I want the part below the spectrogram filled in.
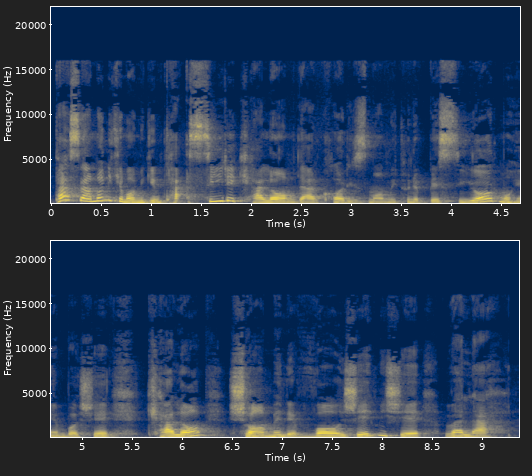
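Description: A woman gives an instructional talk on speaking well, her voice low-pitched and mellow. She talks earnestly, often saying a key phrase twice to drive it home. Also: animated. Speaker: speaking coach.

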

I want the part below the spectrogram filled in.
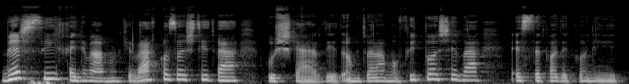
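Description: A woman's voice: low voice, expressive, vocal fry. A woman teaching an online lesson on public speaking in a friendly, chatty way, with fillers and frequent laughs. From Ramsar, Iran.

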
